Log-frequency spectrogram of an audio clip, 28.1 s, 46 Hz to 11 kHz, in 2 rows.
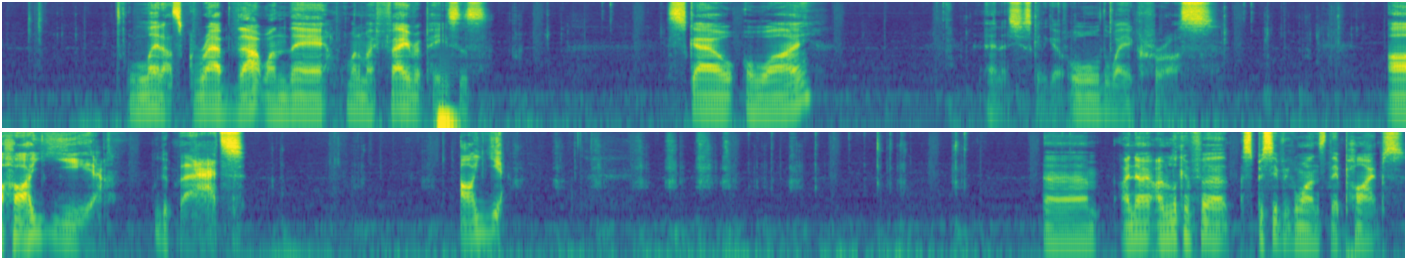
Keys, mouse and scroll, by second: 0.8 middle click, 2.5 r, 3.4 KP_7, 3.7 z, 5.0 g, 6.2 s, 9.2 middle click, 9.9 z, 10.5 middle click, 10.9 shift+middle click, 11.0 middle click, 11.6 g, 12.3 middle click, 12.8 g, 14.5-15.5 middle drag, 15.5 click, 24.3 click.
